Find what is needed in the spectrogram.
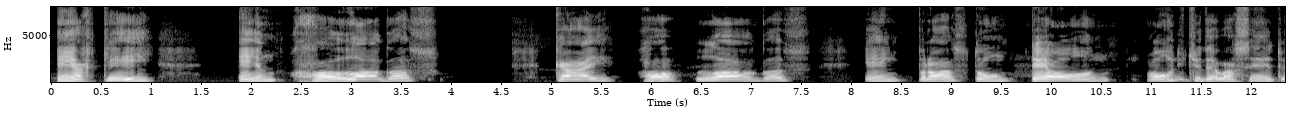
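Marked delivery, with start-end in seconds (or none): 0.1-1.0 "Em arquei" with weight on "quei"; "Em arquei", teacherly, accent on the end; stress on final syllable. Shown as a demonstration. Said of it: "Aqui é a sílaba tônica". 1.9-10.6 very slow, word-by-word didactic Greek; deliberate classroom reading of ancient Greek; Erasmian Greek pronunciation. Shown as a demonstration. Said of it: "Na pronúncia erasmiana".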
